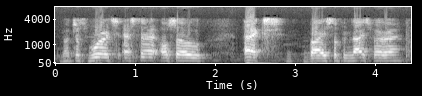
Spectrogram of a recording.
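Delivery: voicing the Lord urging her to act, not just talk; the Lord insisting. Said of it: "And the Lord just said".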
